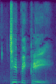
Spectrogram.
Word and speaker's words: typically: It's typically, the A is silent, right?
